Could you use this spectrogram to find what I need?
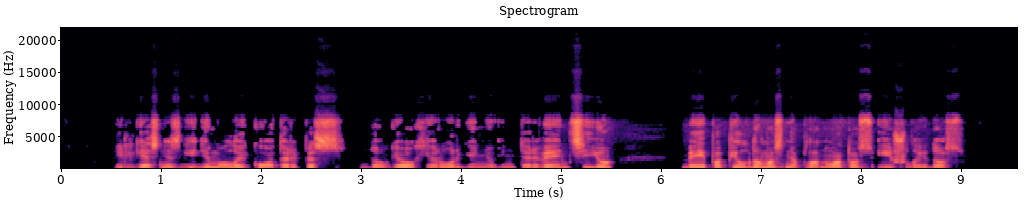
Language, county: Lithuanian, Kaunas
